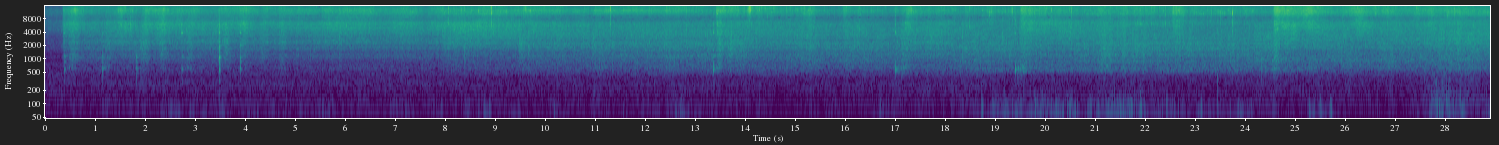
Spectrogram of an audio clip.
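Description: Chopped gizzard sizzling as it fries in a metal wok over a wood fire, stirred with a wooden spatula that scrapes and knocks against the pan. The sizzle starts suddenly about half a second in and keeps up as a steady hiss, with scattered clicks from the stirring.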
